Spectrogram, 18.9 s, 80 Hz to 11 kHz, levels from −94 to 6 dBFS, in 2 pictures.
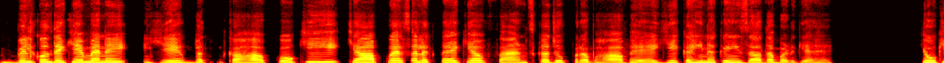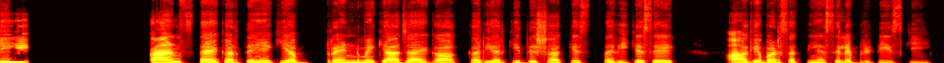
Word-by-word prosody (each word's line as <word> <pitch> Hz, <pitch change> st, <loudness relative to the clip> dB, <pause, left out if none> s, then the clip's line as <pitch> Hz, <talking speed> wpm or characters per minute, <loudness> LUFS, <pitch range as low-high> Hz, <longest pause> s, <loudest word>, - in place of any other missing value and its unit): बिल्कुल। 295 Hz, +4 st, +2 dB
देखिए 295 Hz, +2 st, +1 dB
मैंने 285 Hz, 0 st, +3 dB, 0.5 s
ये 260 Hz, +4 st, -1 dB
बत 200 Hz, -5 st, -6 dB, 0.2 s
कहा 200 Hz, 0 st, 0 dB
आपको 195 Hz, +8 st, -1 dB
कि 310 Hz, +2 st, -2 dB
क्या 285 Hz, 0 st, +3 dB
आपको 280 Hz, +1 st, +2 dB
ऐसा 290 Hz, 0 st, 0 dB
लगता 275 Hz, 0 st, -3 dB
है 280 Hz, 0 st, +1 dB
कि 280 Hz, +2 st, -9 dB
अब 290 Hz, 0 st, +2 dB
फैन्स 195 Hz, +5 st, -2 dB
का 250 Hz, -1 st, -2 dB
जो 255 Hz, +1 st, -1 dB
प्रभाव 185 Hz, -2 st, -3 dB
है 200 Hz, +2 st, -4 dB
ये 245 Hz, +3 st, -6 dB
कहीं 250 Hz, -1 st, -1 dB
ना 255 Hz, 0 st, 0 dB
कहीं 265 Hz, +1 st, -2 dB
ज़्यादा 225 Hz, 0 st, -1 dB
बढ़ 195 Hz, -6 st, -7 dB
गया 170 Hz, -1 st, -10 dB
है? 185 Hz, -1 st, -13 dB, 0.9 s
क्योंकि 295 Hz, +3 st, +3 dB, 1.2 s
फैन्स 255 Hz, +6 st, +8 dB
तय 255 Hz, 0 st, +6 dB
करते 250 Hz, -1 st, +1 dB
हैं 260 Hz, +1 st, +1 dB
कि 265 Hz, +2 st, -5 dB
अब 255 Hz, -3 st, +1 dB, 0.2 s
ट्रेंड 225 Hz, +4 st, +1 dB
में 255 Hz, 0 st, 0 dB
क्या 225 Hz, -1 st, +5 dB
जाएगा, 215 Hz, -1 st, +1 dB, 0.2 s
करिअर 205 Hz, +5 st, -1 dB
की 250 Hz, +2 st, -8 dB
दिशा 210 Hz, +3 st, -2 dB
किस 260 Hz, +2 st, -10 dB
तरीके 205 Hz, +4 st, -2 dB
से 250 Hz, 0 st, -1 dB, 0.7 s
आगे 210 Hz, +7 st, +3 dB
बढ़ 235 Hz, -2 st, +2 dB
सकती 230 Hz, +1 st, -6 dB
है 230 Hz, -, -3 dB
सेलेब्रिटीज़ 205 Hz, -1 st, -8 dB
की। 210 Hz, 0 st, -19 dB
240 Hz, 160 wpm, -21 LUFS, 210-265 Hz, 1.2 s, फैन्स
